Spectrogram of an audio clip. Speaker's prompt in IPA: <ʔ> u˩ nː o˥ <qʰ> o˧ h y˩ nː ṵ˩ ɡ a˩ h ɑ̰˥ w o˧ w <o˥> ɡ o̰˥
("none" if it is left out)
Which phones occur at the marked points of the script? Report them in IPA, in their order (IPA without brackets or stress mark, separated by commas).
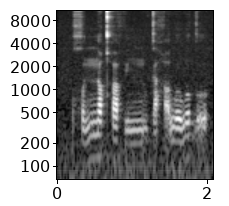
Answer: χ, qʰ, o˥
